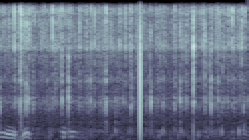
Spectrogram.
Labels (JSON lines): {"label": "biophony, cascading saw", "recorder": "HydroMoth"}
